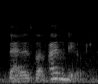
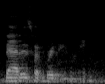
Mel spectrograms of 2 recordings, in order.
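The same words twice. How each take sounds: First: I'm lifted and rising, set apart from the rest; correcting herself by stressing I'm. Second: Said in the usual way. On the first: Real, not acted. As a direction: lean on I'm to make it personal.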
